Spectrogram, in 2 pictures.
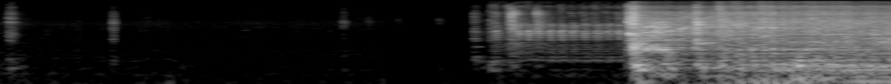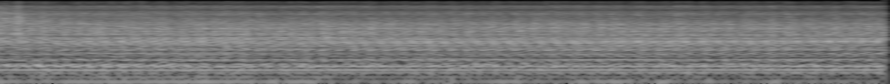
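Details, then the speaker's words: Boat diesel engine started with the sump still low, run to fill the galleries and oil filter: quiet cranking, then it catches into a steady, even idle with no knocks or misses; oil pressure is present and there are no leaks. "Cool. So we know we've got oil pressure. There's no weird leaks."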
